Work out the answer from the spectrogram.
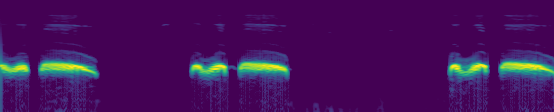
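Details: Spotted dove calling as a decoy during dove trapping beside a sacred tree. Three evenly spaced phrases, each a short wavering note and a longer falling coo, with clean silence between.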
